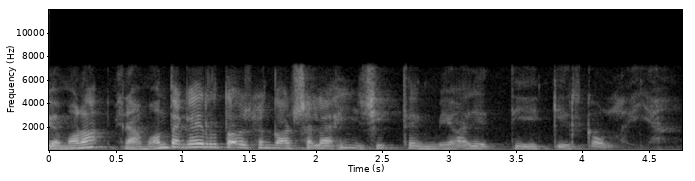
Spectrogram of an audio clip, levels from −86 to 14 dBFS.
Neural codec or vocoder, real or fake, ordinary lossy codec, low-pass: none; real; none; 7.2 kHz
